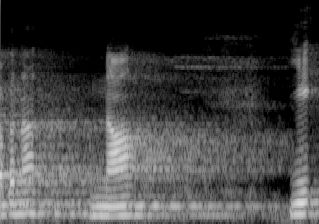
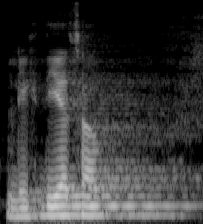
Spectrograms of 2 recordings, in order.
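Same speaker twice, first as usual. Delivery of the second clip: slow, soft drawl to himself; slow and quiet, half to himself; drawn-out aside; 4 semitones lower, 7 dB quieter, slower than usual. Real, not acted. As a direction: stretch it out lazily while writing. Teacher's drawn-out aside while writing.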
